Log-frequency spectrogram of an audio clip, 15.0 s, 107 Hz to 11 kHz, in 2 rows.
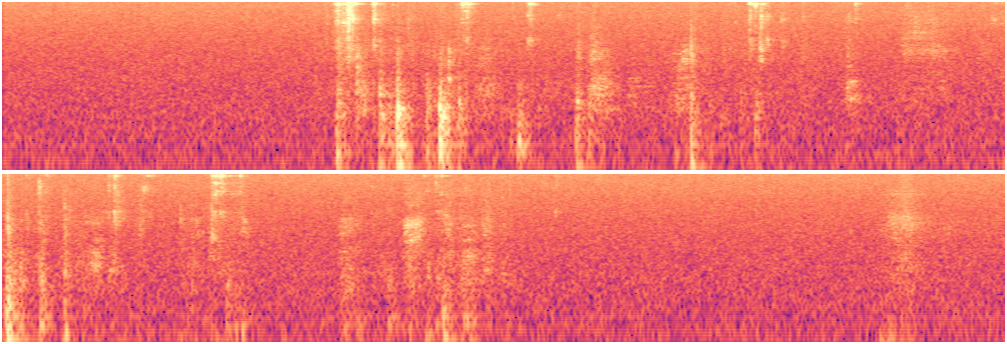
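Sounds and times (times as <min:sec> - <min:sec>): ball bouncing on carpeted stairs: 0:02.4 - 0:06.5, 0:07.4 - 0:09.5, 0:10.1 - 0:11.4
dog paws landing: 0:02.4 - 0:06.7, 0:07.4 - 0:11.5.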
